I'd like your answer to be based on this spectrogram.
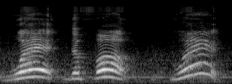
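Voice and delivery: loud, slow, stunned "what the fuck", then a high squeak on "What?"; shocked disbelief. Retold or imitated. Telling a friend how she reacted to the psychic, stunned and disbelieving. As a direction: react like you can't believe your ears.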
